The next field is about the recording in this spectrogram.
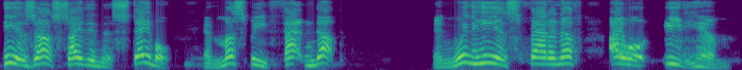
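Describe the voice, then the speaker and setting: A man's voice: very high-pitched, sing-song, unhurried, dry recording, pitched above the performer's own voice, full character voice, rough recording. A man voicing a wicked old witch woman in a storybook, thin-voiced, spiteful and falsely sweet. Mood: harsh, commanding. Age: older.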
